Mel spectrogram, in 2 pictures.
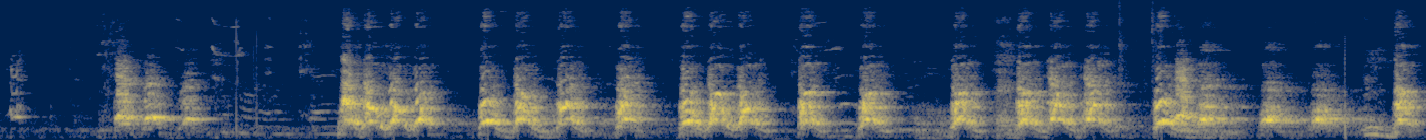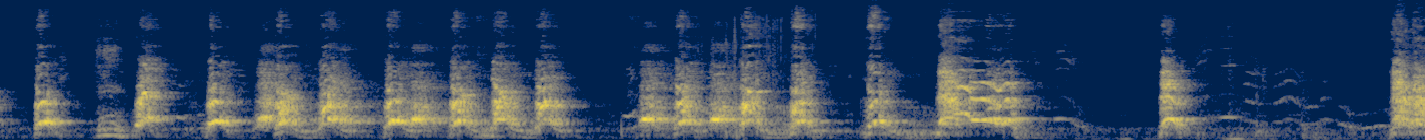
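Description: Dogs barking over and over in hard-walled shelter kennels, about one to two barks a second, with a short break about twenty seconds in.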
